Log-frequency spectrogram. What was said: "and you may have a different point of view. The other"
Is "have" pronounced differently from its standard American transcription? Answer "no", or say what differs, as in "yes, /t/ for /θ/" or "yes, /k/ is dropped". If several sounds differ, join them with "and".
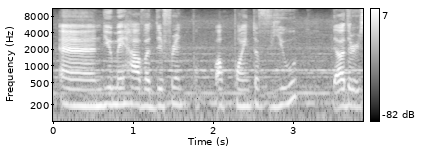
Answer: no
